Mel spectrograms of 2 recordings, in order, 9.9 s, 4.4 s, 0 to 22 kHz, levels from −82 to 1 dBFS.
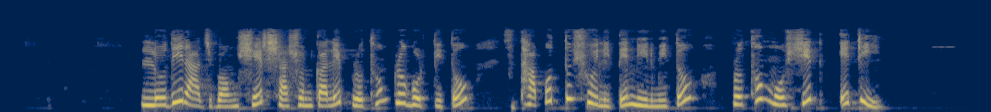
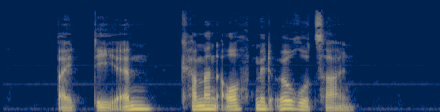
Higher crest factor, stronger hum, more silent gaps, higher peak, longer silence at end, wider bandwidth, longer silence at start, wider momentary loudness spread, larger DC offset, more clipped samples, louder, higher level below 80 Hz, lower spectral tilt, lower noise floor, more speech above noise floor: second, 14 dB vs 20 dB; neither; neither; about the same, -4 dBFS vs -2 dBFS; first, 1.1 s vs 0.85 s; second, 7.8 kHz vs 14 kHz; first, 1.4 s vs 0.6 s; second, 6 LU vs 9 LU; neither; neither; first, -18 LUFS vs -22 LUFS; second, -64 dBFS vs -54 dBFS; second, -4.5 dB/octave vs -6.5 dB/octave; first, -71 dBFS vs -67 dBFS; first, 53 dB vs 47 dB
